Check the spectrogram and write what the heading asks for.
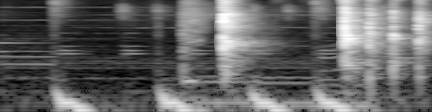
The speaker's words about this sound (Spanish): Aplausos.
